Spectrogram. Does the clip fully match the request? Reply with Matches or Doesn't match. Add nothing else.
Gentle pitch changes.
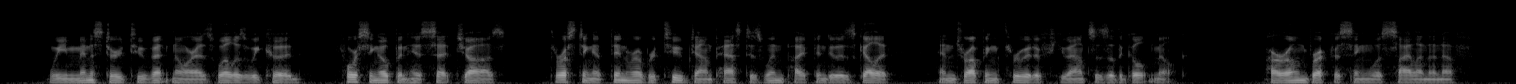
Matches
